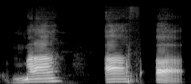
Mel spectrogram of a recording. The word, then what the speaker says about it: Maafa: it's Ma'afa. It's spelled Maafa.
